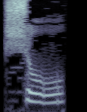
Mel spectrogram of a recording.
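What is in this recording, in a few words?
"鼠", Mandarin Chinese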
